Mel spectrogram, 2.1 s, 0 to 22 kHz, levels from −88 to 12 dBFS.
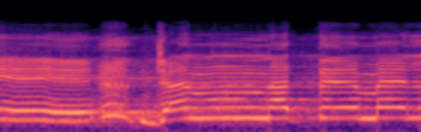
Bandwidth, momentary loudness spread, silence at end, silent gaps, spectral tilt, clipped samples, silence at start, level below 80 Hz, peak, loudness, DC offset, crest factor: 11.5 kHz; 2 LU; 0 s; none; -3 dB/octave; under 0.1%; 0 s; -58 dBFS; -2 dBFS; -10 LUFS; 0.1%; 10 dB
